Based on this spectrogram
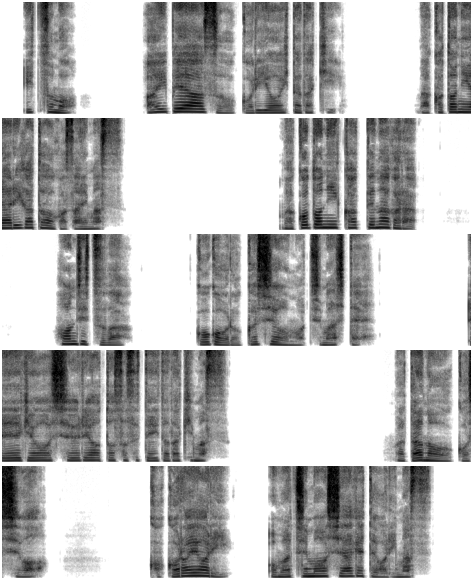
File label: narrator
